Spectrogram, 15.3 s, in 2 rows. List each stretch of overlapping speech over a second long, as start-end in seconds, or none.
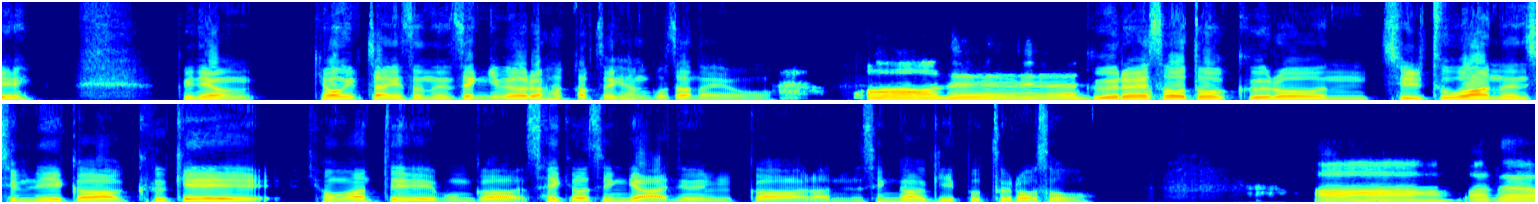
none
